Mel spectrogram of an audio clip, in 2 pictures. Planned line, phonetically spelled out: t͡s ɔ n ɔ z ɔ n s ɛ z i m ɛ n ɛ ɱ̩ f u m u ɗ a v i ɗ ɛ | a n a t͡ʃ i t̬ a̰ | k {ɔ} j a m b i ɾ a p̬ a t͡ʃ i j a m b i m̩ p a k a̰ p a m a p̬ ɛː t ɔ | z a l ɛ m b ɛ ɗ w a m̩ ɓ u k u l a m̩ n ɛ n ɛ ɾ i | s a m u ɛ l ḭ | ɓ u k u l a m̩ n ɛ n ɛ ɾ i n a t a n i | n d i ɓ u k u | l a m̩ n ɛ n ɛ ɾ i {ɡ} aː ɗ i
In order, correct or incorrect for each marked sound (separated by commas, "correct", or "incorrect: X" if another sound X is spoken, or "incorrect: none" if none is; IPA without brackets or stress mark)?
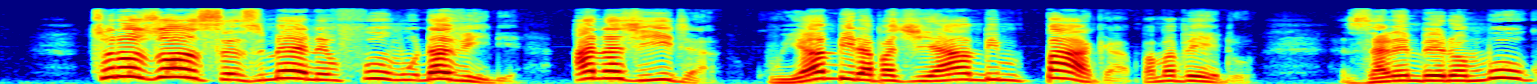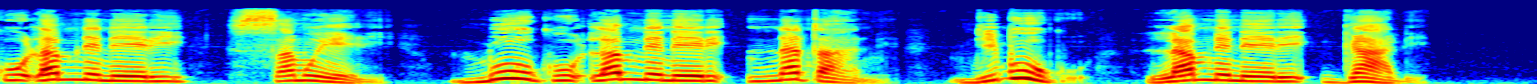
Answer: incorrect: u, correct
